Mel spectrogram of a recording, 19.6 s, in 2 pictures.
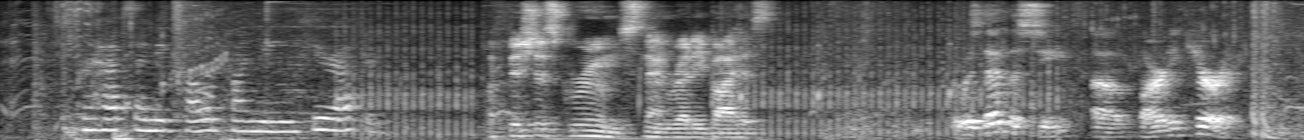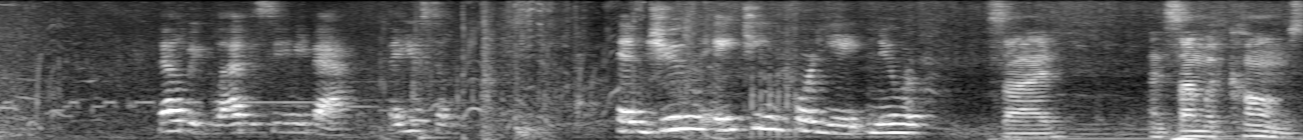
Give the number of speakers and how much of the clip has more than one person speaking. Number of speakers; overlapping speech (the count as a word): five, no overlap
